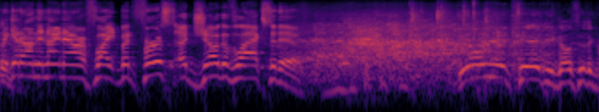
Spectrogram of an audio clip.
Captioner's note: audience laughs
